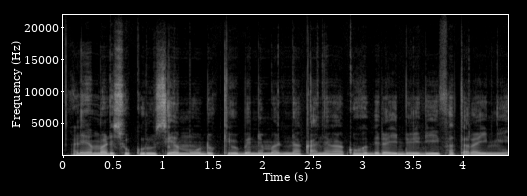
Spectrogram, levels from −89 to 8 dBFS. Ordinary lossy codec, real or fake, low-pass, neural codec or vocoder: none; fake; none; codec, 44.1 kHz, 7.8 kbps, Pupu-Codec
